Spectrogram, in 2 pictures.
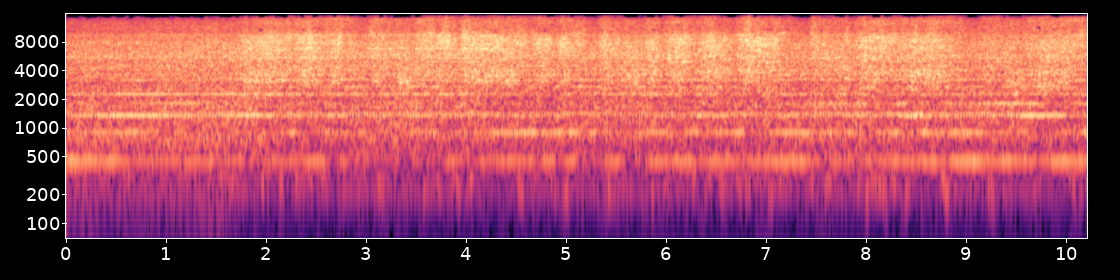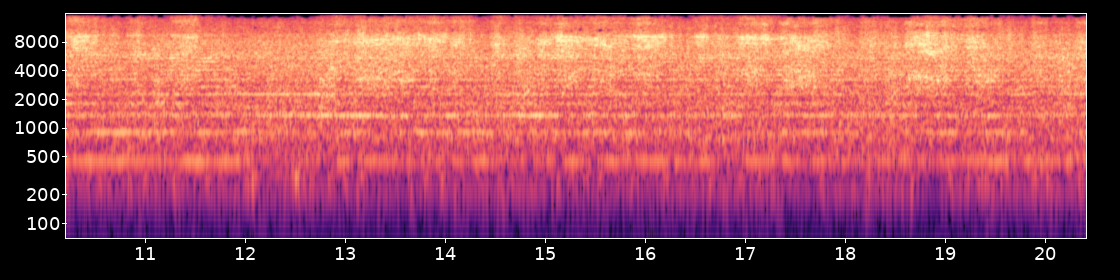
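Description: PhlatPrinter MKII CNC router cutting foam sheet: the spindle motor runs with a steady whine as the bit cuts out RC plane parts.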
